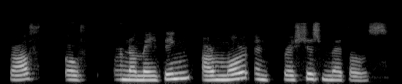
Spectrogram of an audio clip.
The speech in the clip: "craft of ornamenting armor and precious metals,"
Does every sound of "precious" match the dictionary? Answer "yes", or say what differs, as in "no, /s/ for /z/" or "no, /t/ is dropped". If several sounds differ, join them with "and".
yes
